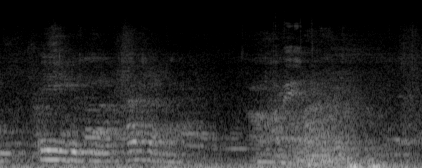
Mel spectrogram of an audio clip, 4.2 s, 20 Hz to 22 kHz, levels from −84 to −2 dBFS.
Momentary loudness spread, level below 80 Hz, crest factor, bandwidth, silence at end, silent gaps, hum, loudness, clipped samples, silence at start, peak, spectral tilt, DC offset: 11 LU; -42 dBFS; 16 dB; 18 kHz; 0 s; none; none; -37 LUFS; under 0.1%; 0 s; -20 dBFS; -7 dB/octave; under 0.1%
